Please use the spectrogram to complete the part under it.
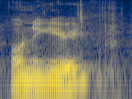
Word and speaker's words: onigiri: Nigiri is the sushi. Onigiri is the rice ball.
